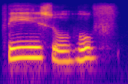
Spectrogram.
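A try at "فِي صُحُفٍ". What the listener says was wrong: Enggak, jangan ditekan kepaknya. Dilepas. Bisuhufim. Bisuhufim Fi suhufim, fi suhufim. M-nya ditahan ya gunnah.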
